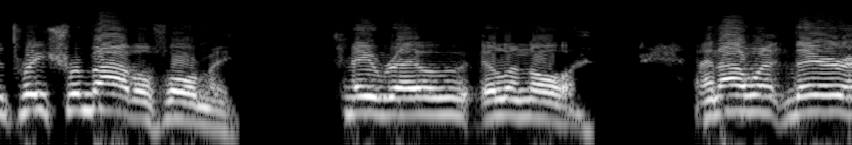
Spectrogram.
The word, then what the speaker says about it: Cairo: It's spelled like Cairo, but they call it Cairo.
